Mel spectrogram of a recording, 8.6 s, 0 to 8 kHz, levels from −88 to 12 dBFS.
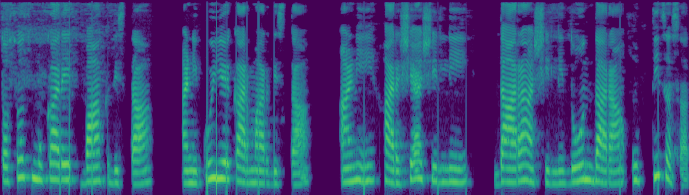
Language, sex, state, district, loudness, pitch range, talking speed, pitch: Konkani, female, Goa, North and South Goa, -17 LUFS, 195-235 Hz, 125 wpm, 215 Hz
